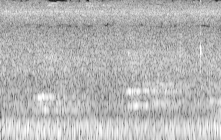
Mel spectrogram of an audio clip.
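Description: Steady low background rumble with faint distant voices: the ambient noise being taken as the baseline reading before the bike's ignition is switched on.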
